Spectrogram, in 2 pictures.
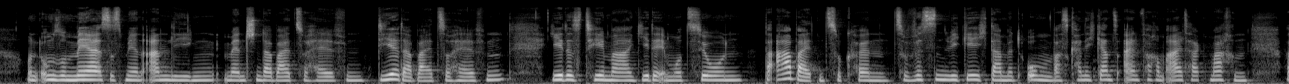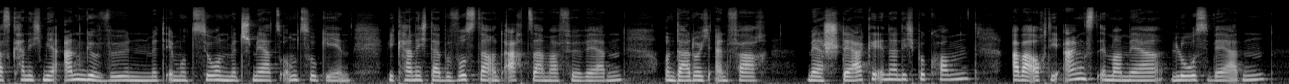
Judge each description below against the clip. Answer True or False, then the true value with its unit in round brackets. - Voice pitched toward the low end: False (200 Hz)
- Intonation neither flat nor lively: False (2.0 semitones)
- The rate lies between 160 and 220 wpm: True (165 wpm)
